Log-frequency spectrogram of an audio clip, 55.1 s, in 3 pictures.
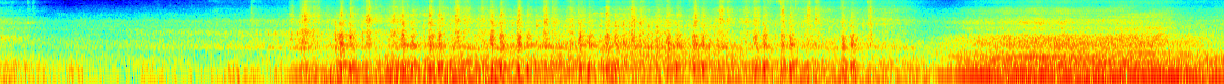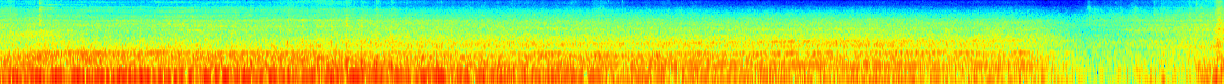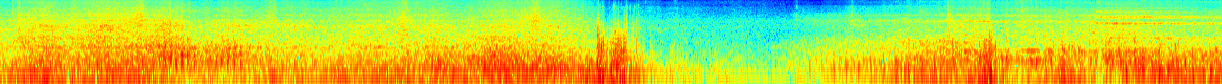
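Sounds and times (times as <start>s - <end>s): train low drone: 0.0s - 55.0s
train wheels clicking over rail joints: 3.6s - 13.7s.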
